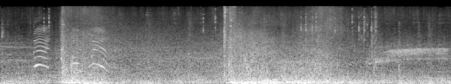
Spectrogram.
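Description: Orc missile fire striking a giant in a fantasy battle video game, heard as loud booming impacts and crashing bursts over a dense battle din, with a short whistling projectile sound near the start.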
